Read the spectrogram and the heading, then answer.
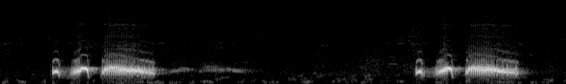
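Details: Spotted dove, known locally as tekukur or derkuku, singing a lure song: a three-part coo phrase of two clipped notes and a long rolling note, followed by a soft trailing coo, then repeated after about three seconds of quiet.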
